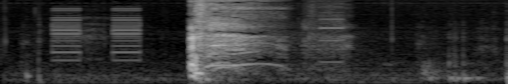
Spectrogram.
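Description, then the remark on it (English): Two short electronic cell phone keypad tones beep in quick succession as a number is dialed, followed by a sudden loud, harsh cough before things fall quiet again. “Hey, look, I'm going to dial it right now.”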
